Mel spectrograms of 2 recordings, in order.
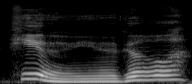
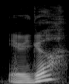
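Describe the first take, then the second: First: It is said with lively enthusiasm. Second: It is said flatly, without enthusiasm.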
